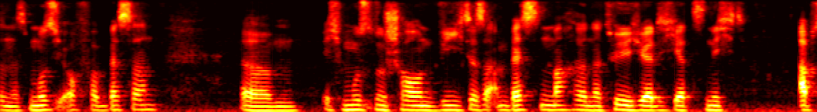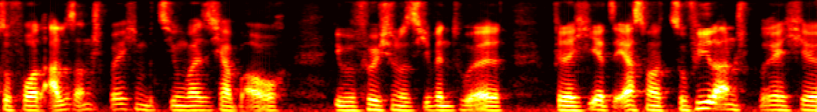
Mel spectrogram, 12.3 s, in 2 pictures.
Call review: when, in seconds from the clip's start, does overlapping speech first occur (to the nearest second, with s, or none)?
none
